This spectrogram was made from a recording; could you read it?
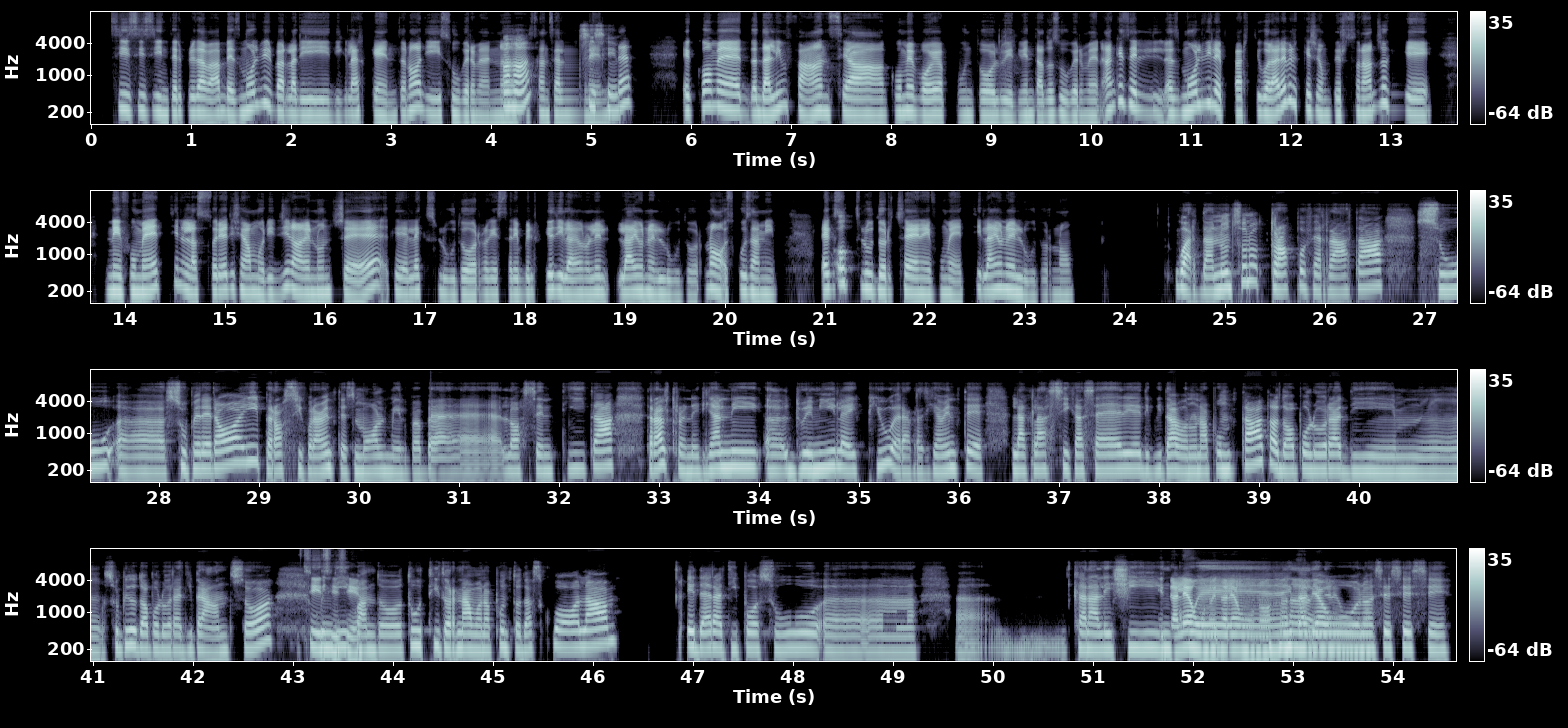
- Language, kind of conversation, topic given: Italian, podcast, Qual è la serie TV che ti ha appassionato di più e perché?
- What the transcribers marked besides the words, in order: tapping; other background noise; "figlio" said as "fio"; "Smallville" said as "smallmill"; chuckle; "Italia" said as "idalia"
